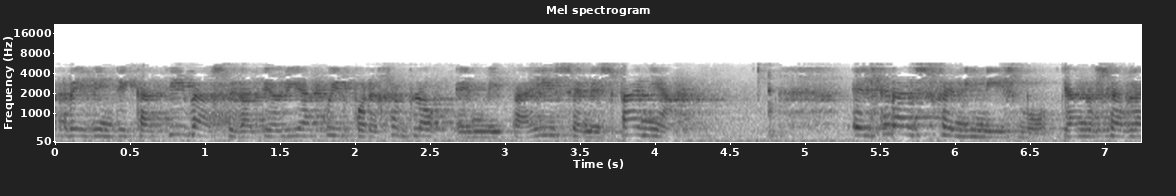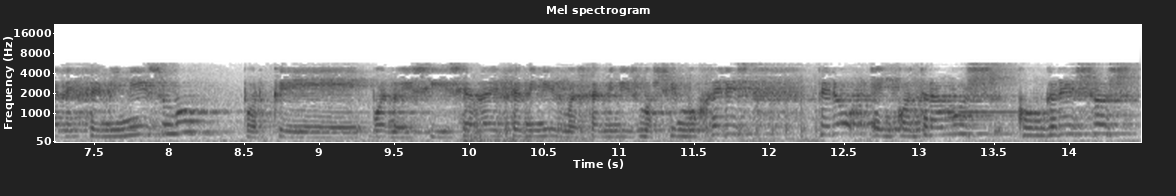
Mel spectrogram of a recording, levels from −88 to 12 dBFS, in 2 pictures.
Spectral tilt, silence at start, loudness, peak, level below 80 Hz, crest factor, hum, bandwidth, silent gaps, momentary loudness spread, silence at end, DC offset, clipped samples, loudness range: 1 dB/octave; 0 s; -17 LUFS; -2 dBFS; -46 dBFS; 18 dB; none; 6 kHz; none; 5 LU; 0 s; under 0.1%; under 0.1%; 2 LU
